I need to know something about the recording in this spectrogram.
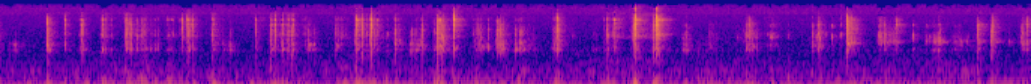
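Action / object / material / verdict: scrape / spiky spiral seashell scraped with a wooden stick / shell / none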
